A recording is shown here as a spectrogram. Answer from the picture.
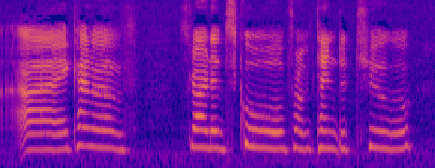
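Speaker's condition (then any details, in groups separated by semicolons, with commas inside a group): Cerebral palsy; spasticity, baclofen pump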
